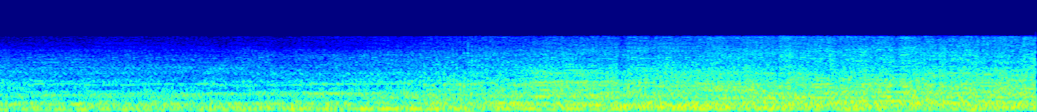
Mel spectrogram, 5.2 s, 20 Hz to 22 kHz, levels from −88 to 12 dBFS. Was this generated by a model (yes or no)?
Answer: yes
